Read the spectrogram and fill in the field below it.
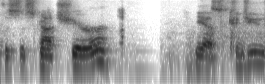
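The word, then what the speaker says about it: Scherer: beneficial to the community thank you um mr shearer or mrs griffith do you have a comment please yes uh thank you mr chairman uh can you hear me all right this is scott shearer yes could you spell your last name for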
